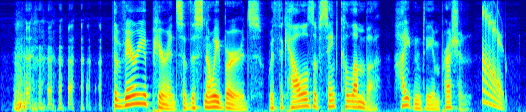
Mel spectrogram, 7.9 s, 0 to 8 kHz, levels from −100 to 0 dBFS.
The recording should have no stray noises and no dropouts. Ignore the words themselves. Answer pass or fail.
fail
